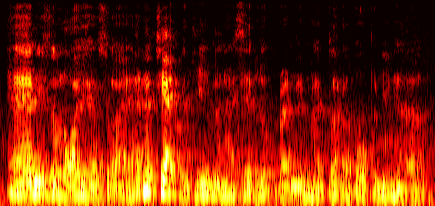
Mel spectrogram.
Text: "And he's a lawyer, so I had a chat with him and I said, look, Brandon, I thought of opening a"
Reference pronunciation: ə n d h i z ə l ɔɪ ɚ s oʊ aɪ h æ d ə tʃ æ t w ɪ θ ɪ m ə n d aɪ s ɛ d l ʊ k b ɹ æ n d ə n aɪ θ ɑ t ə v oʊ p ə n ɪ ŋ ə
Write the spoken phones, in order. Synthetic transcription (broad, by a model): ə n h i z ə l ɔɪ ɚ s oʊ aɪ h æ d ə tʃ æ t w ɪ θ ɪ m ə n aɪ s ɛ d l ʊ k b ɹ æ n d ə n aɪ t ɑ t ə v oʊ p ə n ɪ ŋ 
